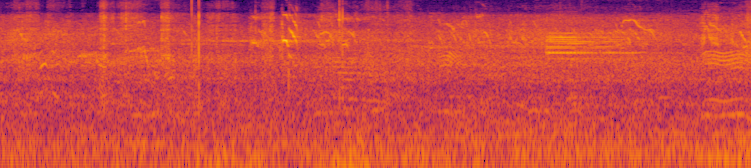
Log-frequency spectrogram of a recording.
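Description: Birds chirping a few times, about two seconds in, around four seconds and near the end, over a steady low rumble.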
